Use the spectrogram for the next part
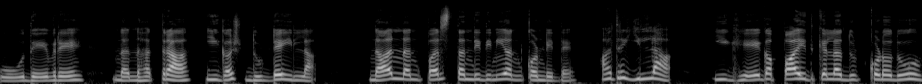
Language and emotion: Kannada, fearful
